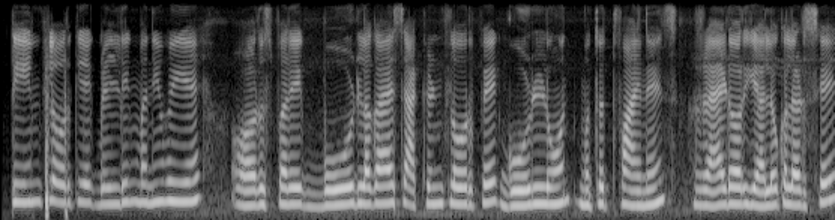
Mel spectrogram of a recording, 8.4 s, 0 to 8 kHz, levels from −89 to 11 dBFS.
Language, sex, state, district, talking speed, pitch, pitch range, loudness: Hindi, female, Bihar, Saran, 195 wpm, 225 Hz, 210-250 Hz, -16 LUFS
